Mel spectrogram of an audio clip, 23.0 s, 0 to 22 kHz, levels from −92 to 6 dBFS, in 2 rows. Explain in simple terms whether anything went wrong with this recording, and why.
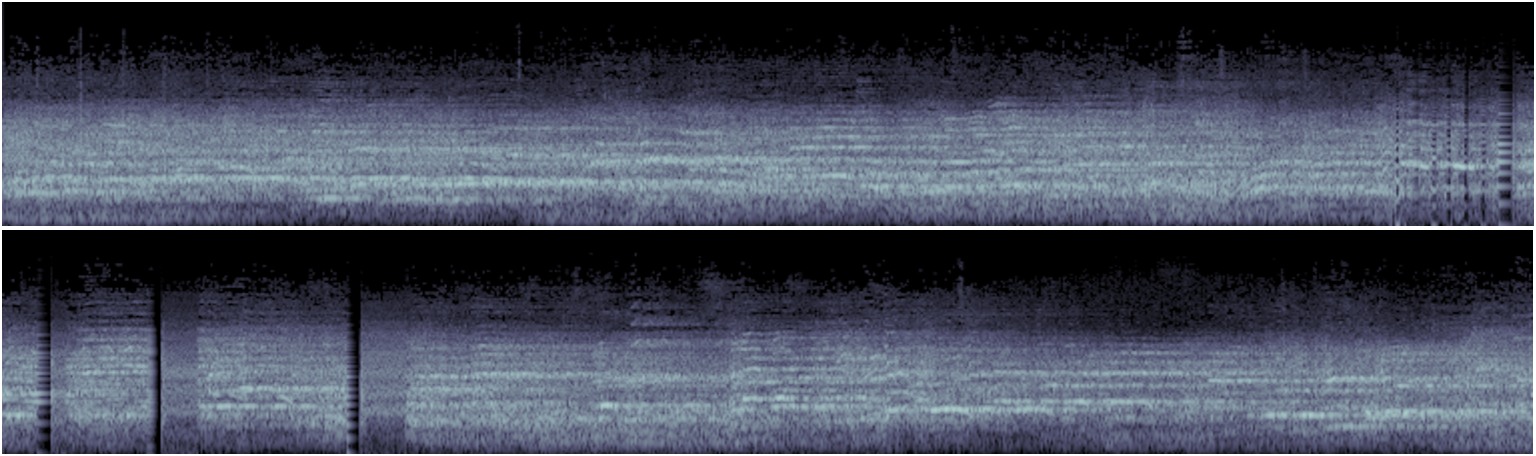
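A few things went wrong. Throughout, there's a doubled audio track: a second, somewhat quieter copy of everything trails the original by roughly 0.7 seconds, with no room echo to it. Most likely the sound was picked up twice, once through a slower path.

From 10.40 to 11.37 s you get repeated stalls (stutter). Packets kept showing up late, so the playback ran dry ten times, each gap up to 130 ms, and stretched the last sound to cover. About a third of that stretch is filled-in sound, so it drags and hiccups.

Then come three short call audio freezes, at 11.75 s (about 0.21 s long), 12.58 s (about 0.37 s) and 14.07 s (about 0.44 s). Each time the sound hangs as a fading buzz or hiss, then picks up where it left off, so nothing is lost, just delayed. That's likely packets getting held up in transit.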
